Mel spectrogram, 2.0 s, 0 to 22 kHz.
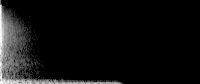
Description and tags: Kick Of God Wet 025
set, kit, pack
